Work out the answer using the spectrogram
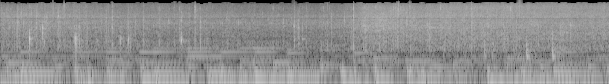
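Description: Chopped onion and crushed garlic frying in hot butter and oil in a nonstick pan, stirred with a wooden spoon: a steady sizzling hiss with scattered crackles.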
